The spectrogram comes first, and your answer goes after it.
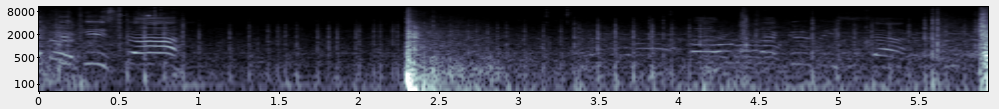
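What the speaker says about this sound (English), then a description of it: "You're under heavy mortar fire." Heavy mortar and gunfire booming through a battle video game, with one sharp loud blast midway and steady crackling explosions under continuous voice chatter and game speech.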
